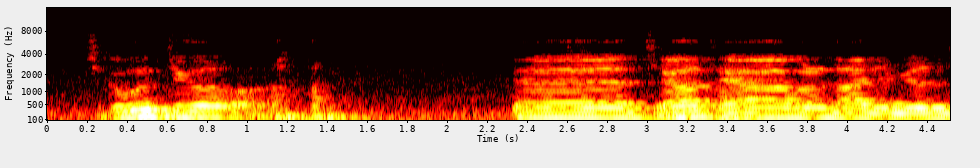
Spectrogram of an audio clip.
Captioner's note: in foreign language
